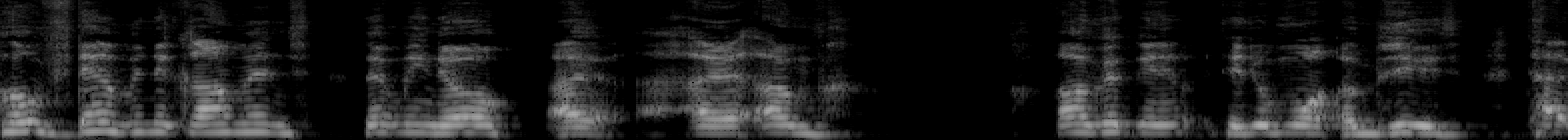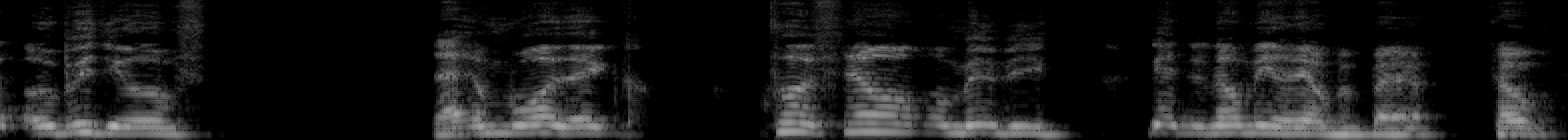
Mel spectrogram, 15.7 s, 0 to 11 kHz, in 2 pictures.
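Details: Dysarthria in a 42-year-old man with cerebral palsy since birth, which he says affects his speech; he makes an extra effort to enunciate and speak louder and more slowly for recordings.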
